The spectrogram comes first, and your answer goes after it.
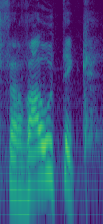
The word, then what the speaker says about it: Verwaltung: In Bern, that's being pronounced as Verwaltig. Anybody hears an L? No, it disappeared.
